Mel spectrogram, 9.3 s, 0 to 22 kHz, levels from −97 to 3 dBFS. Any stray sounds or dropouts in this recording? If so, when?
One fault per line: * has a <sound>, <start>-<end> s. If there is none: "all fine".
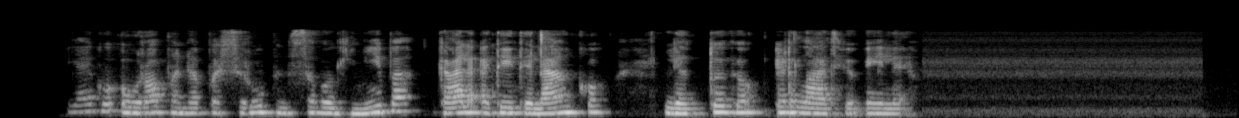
all fine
